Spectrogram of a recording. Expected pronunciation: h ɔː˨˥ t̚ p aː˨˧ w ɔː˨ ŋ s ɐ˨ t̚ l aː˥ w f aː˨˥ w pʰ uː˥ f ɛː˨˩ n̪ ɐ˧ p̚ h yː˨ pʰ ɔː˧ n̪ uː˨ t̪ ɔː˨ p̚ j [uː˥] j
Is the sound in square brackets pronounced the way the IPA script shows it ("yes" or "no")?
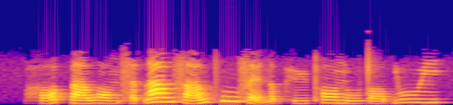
yes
